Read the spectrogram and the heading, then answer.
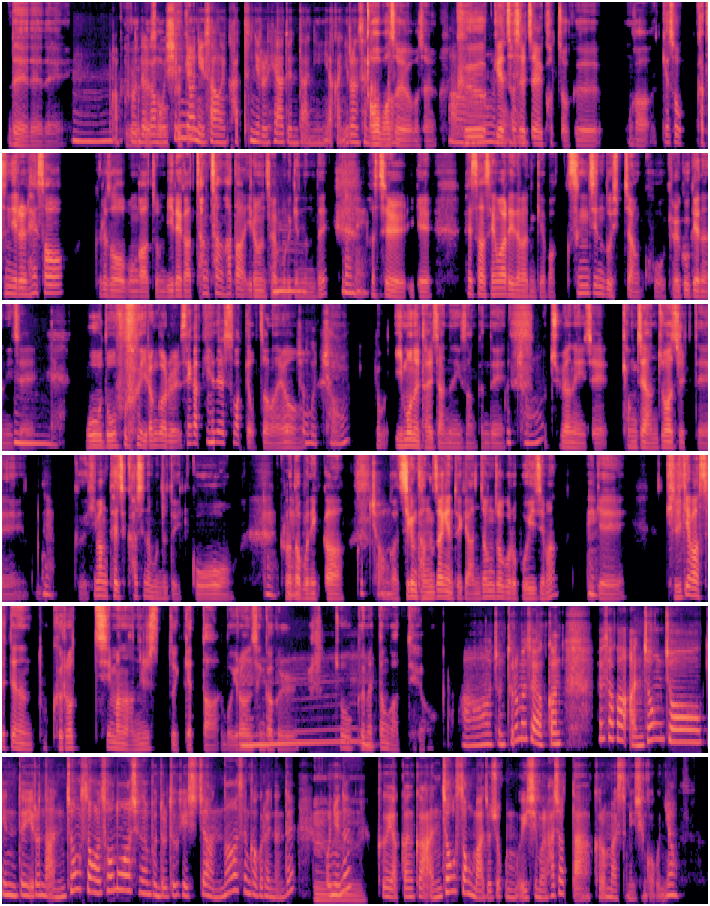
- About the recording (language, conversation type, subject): Korean, advice, 성장 기회가 많은 회사와 안정적인 회사 중 어떤 선택을 해야 할까요?
- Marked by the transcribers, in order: tapping; laughing while speaking: "노후"; other background noise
